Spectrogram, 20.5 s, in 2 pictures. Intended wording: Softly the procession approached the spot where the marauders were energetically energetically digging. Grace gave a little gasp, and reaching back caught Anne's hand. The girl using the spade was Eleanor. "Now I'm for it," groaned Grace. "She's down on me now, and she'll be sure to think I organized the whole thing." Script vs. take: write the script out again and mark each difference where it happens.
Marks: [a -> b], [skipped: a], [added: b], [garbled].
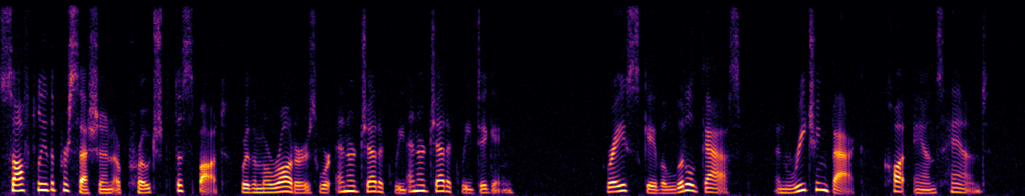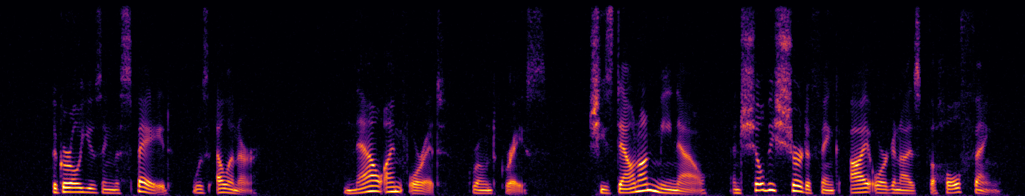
Softly the procession approached the spot where the marauders were energetically energetically digging. Grace gave a little gasp, and reaching back caught Anne's hand. The girl using the spade was Eleanor. "Now I'm for it," groaned Grace. "She's down on me now, and she'll be sure to think I organized the whole thing."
